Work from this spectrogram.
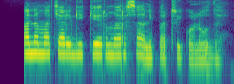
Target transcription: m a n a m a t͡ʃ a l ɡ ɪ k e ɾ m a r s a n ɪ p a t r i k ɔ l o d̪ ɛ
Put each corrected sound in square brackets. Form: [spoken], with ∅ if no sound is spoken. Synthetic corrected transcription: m a n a m a t͡ʃ a l ɡ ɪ k e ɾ m a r s a n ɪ p a t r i k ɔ l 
